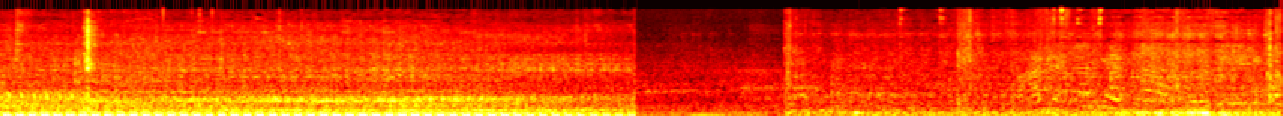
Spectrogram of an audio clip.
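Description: A small engine running steadily with a rapid, even chug, cut off suddenly about four seconds in; after that only a faint background remains.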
